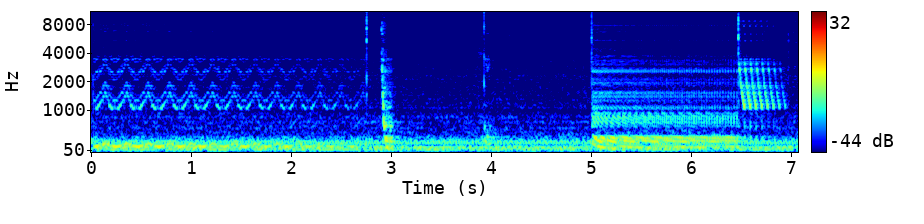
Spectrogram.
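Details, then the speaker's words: Williams type 2 pinball sound and speech board after rehab (bad C11 replaced, 6802 processor, 3.156 headers replaced), tested with board tester: warbling synth tones, sweeps and chirps clean with no crackle or dropouts; fully working. "And as you can hear, all these sounds are back and working 100%."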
